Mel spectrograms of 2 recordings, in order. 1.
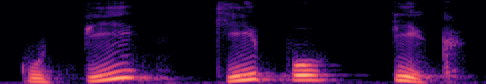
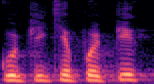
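Фраза произносится медленно и отчётливо. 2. Фраза произносится быстро, на большой скорости. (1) "медленно сказать" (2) "потом набирать тем темп"

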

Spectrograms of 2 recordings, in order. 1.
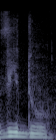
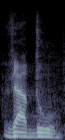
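Безударный гласный звучит как 'i'. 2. Безударный гласный звучит как 'ya'. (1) "мы говорим виду" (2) "Мы не говорим вяду"

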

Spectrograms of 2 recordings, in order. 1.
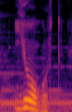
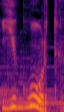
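Ударение стоит на первом слоге. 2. Ударение стоит на втором слоге. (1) "на русский манер с ударением на первый слог" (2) "Первое время произносилось как"

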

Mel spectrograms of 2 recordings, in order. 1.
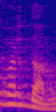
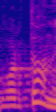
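Средний согласный — звонкий d. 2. Средний согласный — глухой t. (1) "Правильно, оказывается, «Вардан»" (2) "я-то думал «Вартан и Джульетта»"

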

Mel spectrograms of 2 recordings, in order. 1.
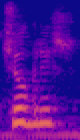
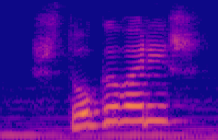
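Фраза сжата в два коротких слога. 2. Каждый слог фразы произносится полностью. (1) "при быстрой речи получалось" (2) "спрашивали друг друга"

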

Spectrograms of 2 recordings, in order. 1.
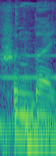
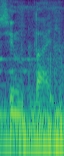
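Слово произносится как 'shendai'. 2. Слово произносится как 'sintai'. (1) "Никакого шендая в Японии нет. Нет в японском языке звуков ше и дэ" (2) "Если уж произносить, то синтай"

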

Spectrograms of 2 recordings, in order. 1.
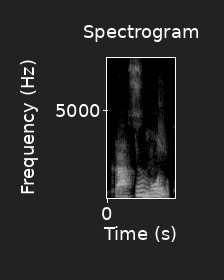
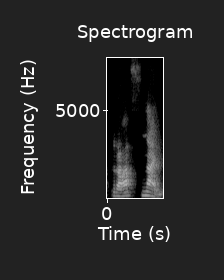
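Безударный гласный — полное О. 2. Безударный гласный звучит как А. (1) "We don't pronounce красной" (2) "We will pronounce like A"

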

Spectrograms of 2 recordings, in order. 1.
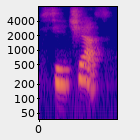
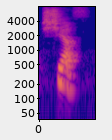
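Слово произносится полностью, с обоими слогами. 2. Слово сокращается до одного слога. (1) "эту полную форму" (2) "сокращать это слово"

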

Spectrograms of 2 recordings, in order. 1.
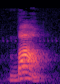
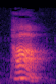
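이 음절은 숨을 적게 내쉬며 발음해요. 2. 이 음절은 숨을 더 많이 내쉬며 발음해요. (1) "근데 러시아어 매 발음은" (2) "비읍을 발음하실 때는"

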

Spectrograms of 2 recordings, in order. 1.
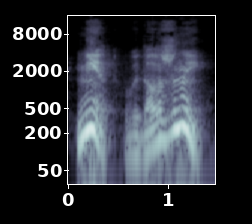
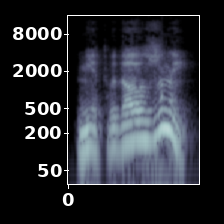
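Сказано положительным, утверждающим тоном. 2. Сказано мягким, интимным тоном. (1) "Это положительность" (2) "в каком-то смысле даже интим"

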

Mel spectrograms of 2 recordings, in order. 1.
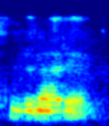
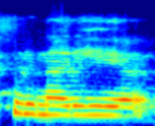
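Ударение падает на слог 'на'. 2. Ударение падает на слог 'ри'. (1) "хотя раньше нормой литературной считалась «кулинария»" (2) "Вот сейчас «кулинария» — это новая норма"

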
